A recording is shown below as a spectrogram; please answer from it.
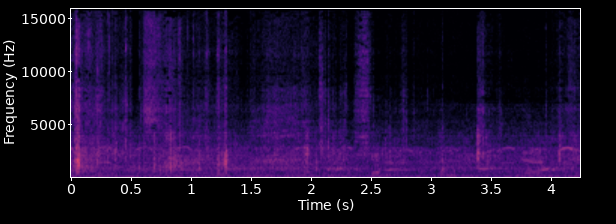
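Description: Faint voices of people talking in the background over a low, steady outdoor rumble.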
